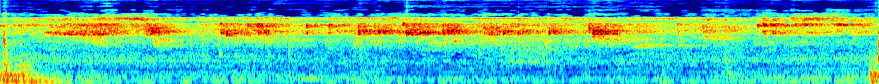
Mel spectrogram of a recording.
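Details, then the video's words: Swiftlet roosting calls from birds inside a swiftlet house seven months old: a dense, continuous high chirping chorus with shimmering overlapping tones, fairly steady throughout with slight swells. "Suara inap walet"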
